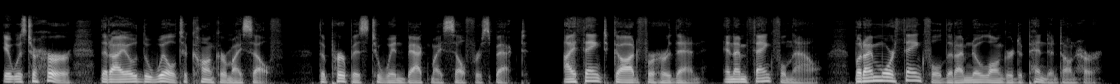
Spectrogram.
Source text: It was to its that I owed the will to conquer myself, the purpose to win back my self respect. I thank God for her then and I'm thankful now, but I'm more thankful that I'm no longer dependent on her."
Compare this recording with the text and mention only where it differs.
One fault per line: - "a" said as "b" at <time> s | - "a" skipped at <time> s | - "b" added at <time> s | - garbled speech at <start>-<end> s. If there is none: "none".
- "its" said as "her" at 0.4 s
- "thank" said as "thanked" at 5.7 s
